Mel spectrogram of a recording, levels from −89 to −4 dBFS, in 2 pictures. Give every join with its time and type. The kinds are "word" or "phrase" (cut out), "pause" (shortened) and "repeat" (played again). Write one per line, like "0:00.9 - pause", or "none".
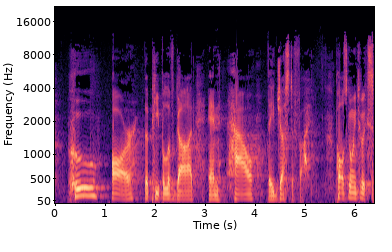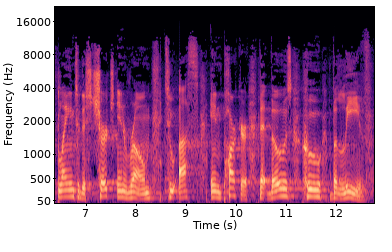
0:01.1 - pause
0:04.2 - word
0:08.6 - word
